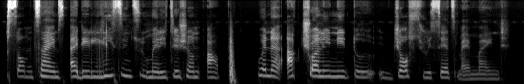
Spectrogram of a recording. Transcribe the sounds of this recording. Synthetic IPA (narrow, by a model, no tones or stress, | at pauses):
sɔ̃mtʰãɪ̃msaɪdelisĩntumɛɾitʰeʃɔ̃nap | wɛ̃naɪʔak̚t͡ʃualinid̚tud͡ʒɔstɹisɛtmaɪmãɪ̃nd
